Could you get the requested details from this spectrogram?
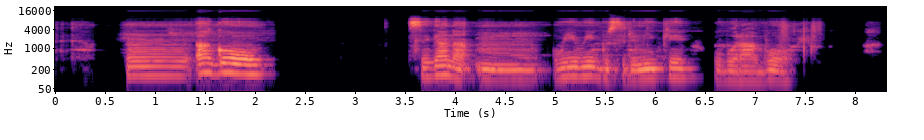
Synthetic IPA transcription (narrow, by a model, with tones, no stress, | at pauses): ŋ̩˦˨a˦ɡɔ˦ | si˨ɡa˦na˨m̩˨wi˦wi˦ɡu˨si˨ɾi˨ni˦ke˦u˨ɡʷo˨ɾa˨a˨bʊ˦˨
